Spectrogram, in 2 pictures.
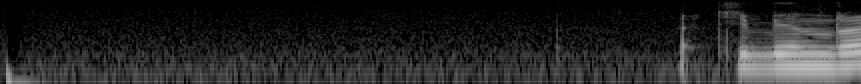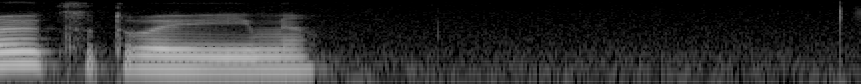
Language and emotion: Russian, neutral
